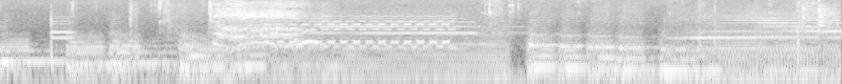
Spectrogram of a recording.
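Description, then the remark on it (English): A telephone rings loudly, its bright warbling tone repeating over a busy musical background for about four seconds, with no one speaking. “Aren't we getting a little old for prank phone calls?”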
